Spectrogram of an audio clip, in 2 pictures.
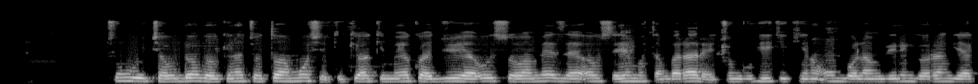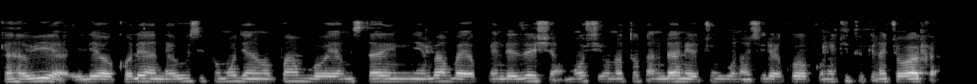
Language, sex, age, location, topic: Swahili, male, 25-35, Wajir, health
